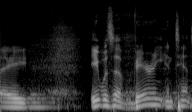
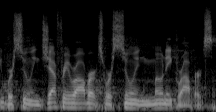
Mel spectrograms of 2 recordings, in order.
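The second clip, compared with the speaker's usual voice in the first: ordinary delivery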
